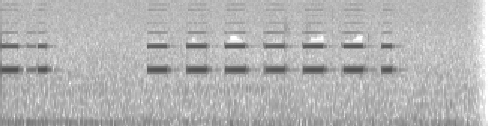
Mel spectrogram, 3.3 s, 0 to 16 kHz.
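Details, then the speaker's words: AstroAI TRMS multimeter (M2KOR/M4KOR) on DC 10 A range, current raised to about 10 A: two short beeps, a pause, then six quick even beeps about four a second; current overload warning. "so we go up 10 amps i guess right and then listen that you get a beep and overload"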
